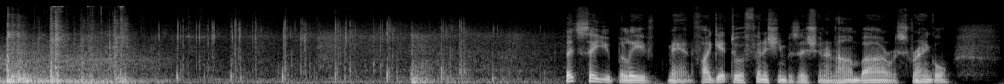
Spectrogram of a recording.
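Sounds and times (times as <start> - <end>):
footsteps on rink floor: 0.0 - 5.6
hand truck rolling floor mats: 0.0 - 5.6.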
